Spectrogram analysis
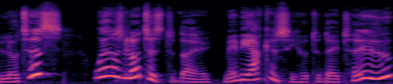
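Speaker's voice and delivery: high, swooping dog voice with unplaceable accent. Voicing the speaker's dog, in the Monty voice. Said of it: "that's the Monty voice. Don't try and place the accent".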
